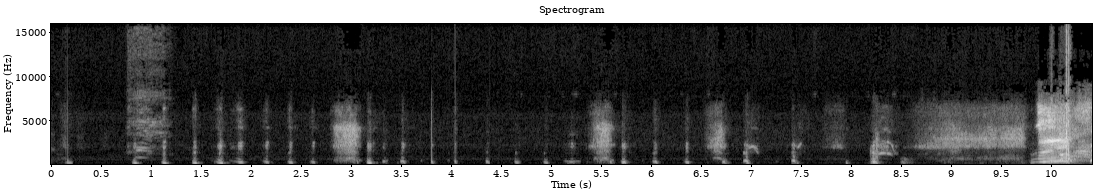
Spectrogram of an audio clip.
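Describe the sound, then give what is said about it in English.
A long coughing fit: a rapid, steady string of short hacking bursts that keeps going for several seconds, then ends in a loud, harsh, rasping cough. “I coughed and I hit the fucking camera button to mute it.”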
